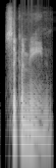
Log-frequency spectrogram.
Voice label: "sycamine", American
